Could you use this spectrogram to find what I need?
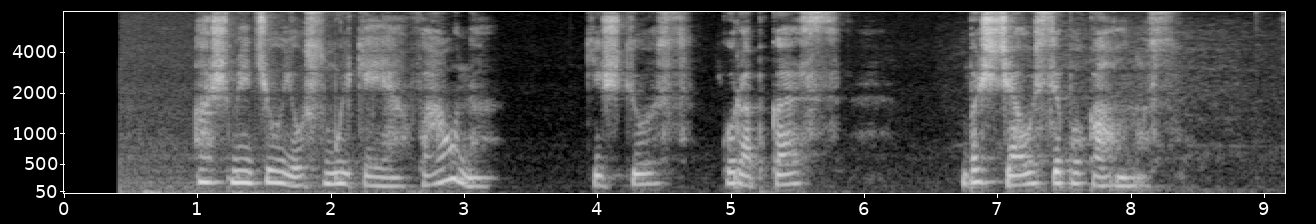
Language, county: Lithuanian, Klaipėda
